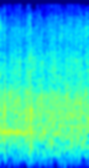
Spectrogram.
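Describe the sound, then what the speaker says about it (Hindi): Brief burst of studio audience applause on a comedy talk show, dense clapping with a couple of sharp claps standing out over roughly a second. "जोरदार तालियां उसके लिए।"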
